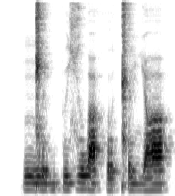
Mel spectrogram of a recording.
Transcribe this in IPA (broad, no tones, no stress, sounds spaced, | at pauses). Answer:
ŋ͡ǁ ɨ b p ɨ ʑ o w ɑ h o ǁ ø ʎ ɑ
